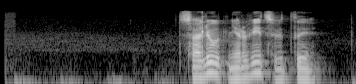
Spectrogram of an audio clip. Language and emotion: Russian, neutral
